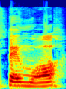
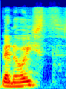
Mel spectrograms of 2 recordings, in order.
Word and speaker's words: Benoist: name properly though because it's benoir not Ben but she does pronounce it Ben oist so yeah time does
